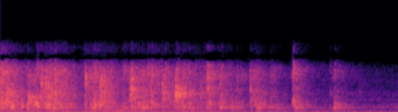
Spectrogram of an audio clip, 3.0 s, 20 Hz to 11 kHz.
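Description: A crowd claps steadily for about three seconds, a dense crackle of many hands with a few sharper claps near the end as it starts to taper off. No one speaks. The audience applauds at the opening of a dharma talk titled 'Vườn Tâm Hoa Tuệ' on 5 September 2005.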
